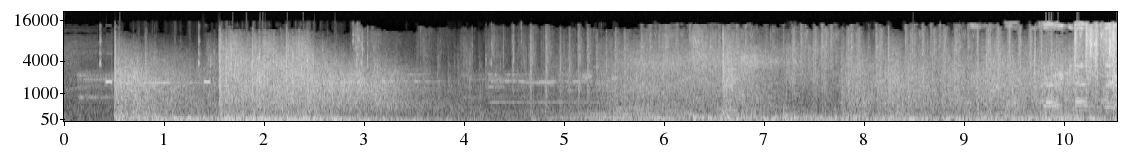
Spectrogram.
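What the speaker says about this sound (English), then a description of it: "They're trying to put up the mortar again." Mortar and gunfire explosions in the online shooter MAG during a Domination match, loud booming blasts and crackling fire layered continuously over ten seconds with a dense battle din.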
